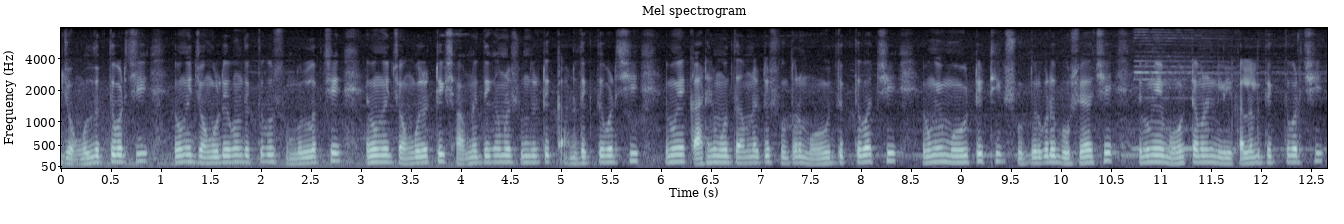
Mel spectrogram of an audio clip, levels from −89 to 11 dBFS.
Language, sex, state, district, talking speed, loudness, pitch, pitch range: Bengali, male, West Bengal, Jalpaiguri, 225 wpm, -18 LUFS, 135 Hz, 125-145 Hz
